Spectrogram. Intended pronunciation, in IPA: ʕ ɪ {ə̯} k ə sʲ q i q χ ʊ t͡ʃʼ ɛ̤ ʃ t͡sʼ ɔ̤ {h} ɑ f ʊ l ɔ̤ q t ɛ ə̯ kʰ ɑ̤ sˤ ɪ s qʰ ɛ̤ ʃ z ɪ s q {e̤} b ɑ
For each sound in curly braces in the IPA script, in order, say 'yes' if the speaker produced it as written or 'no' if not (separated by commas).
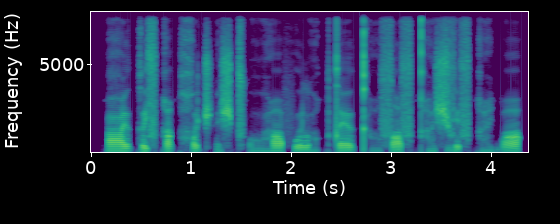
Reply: yes, no, no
